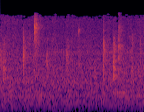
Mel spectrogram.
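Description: Several faint, irregularly spaced light clicks over quiet room noise.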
